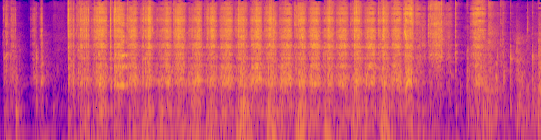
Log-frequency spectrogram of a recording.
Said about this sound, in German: Aber jetzt geht's weiter säge hier gerade dieses Metall durch. Das macht tierisch Spaß.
